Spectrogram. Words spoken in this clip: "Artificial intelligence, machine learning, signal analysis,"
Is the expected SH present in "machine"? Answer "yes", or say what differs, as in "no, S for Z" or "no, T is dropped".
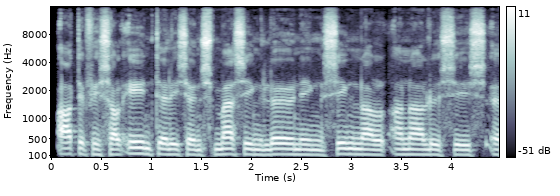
no, S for SH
